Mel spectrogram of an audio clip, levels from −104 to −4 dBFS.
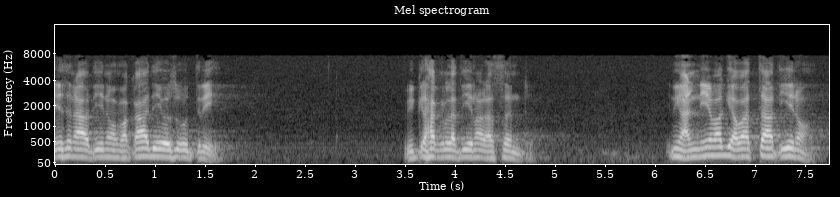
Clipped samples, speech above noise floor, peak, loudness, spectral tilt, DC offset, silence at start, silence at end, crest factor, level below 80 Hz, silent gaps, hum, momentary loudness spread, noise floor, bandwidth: under 0.1%; 38 dB; -8 dBFS; -27 LUFS; -5.5 dB/octave; under 0.1%; 0 s; 0.1 s; 20 dB; -72 dBFS; none; none; 10 LU; -65 dBFS; 8 kHz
